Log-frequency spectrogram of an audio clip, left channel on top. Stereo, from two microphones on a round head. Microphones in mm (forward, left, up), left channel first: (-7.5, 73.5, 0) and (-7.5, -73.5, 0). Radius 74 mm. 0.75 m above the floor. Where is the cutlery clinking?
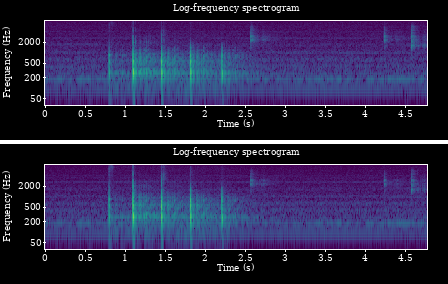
15° left (ahead or behind), 2.5 m.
